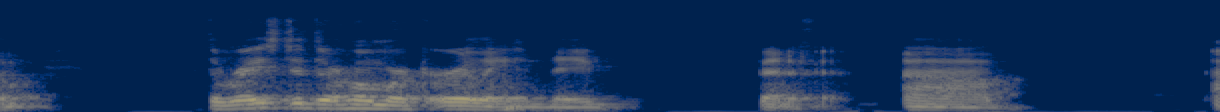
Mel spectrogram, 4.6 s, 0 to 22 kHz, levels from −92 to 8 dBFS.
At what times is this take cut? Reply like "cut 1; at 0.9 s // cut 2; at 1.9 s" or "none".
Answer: cut 1; at 3.3 s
